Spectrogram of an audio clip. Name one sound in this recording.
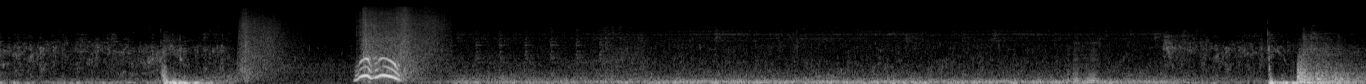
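A small submersible's motor hums low and steady underwater.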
